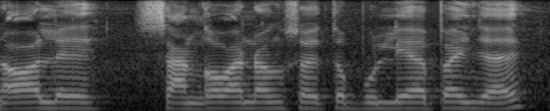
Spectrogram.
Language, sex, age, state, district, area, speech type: Odia, male, 18-30, Odisha, Cuttack, urban, spontaneous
